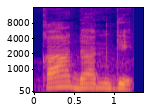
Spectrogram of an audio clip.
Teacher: gusi misalnya t dan D yang keempat eh konsonan dorsofelar adalah bunyi yang terjadi dengan cara menempelkan pangkal lidah ke langit-langit lunak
